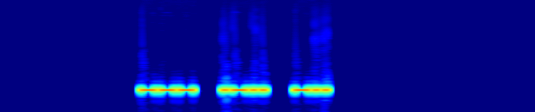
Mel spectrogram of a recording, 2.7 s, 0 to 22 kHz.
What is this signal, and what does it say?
Morse code, heard as a keyed tone, about 53 wpm, spaced as for 37 wpm, 700 Hz. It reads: OLD
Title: 2x Character Spacing - Top 500 Words - 50wpm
